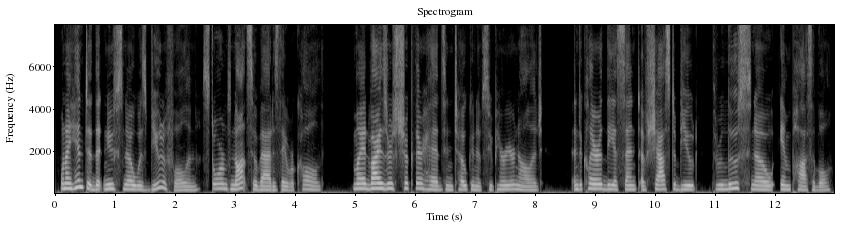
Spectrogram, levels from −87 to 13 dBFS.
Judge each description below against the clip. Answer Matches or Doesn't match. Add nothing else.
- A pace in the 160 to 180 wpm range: Matches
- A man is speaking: Doesn't match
